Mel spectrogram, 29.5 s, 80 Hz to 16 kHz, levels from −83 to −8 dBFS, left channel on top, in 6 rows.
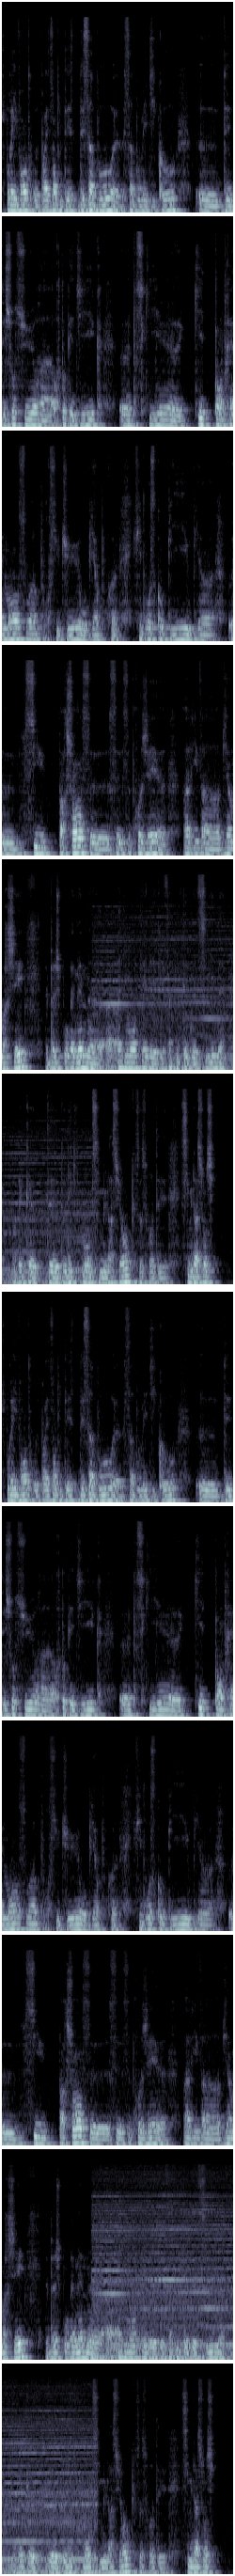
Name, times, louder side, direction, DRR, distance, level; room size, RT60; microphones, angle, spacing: voice 1, 0.1-3.9 4.2-8.8 9.0-29.1, left 1 dB, 20° left, 2 dB, 0.6 m, -31 dB
sound 1, 21.6-26.7, right 6 dB, 80° right, 0.3 m, -40 dB
2.9 x 2.4 x 3.0 m, 0.38 s
head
